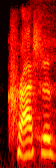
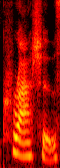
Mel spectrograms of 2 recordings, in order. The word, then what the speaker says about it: Crashe: remind folks, slipping is Crashe's law. Yes, as if there's, John Crashe. Right, because she doesn't spell it crash like I crashed the car. It's CRASHE''S.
